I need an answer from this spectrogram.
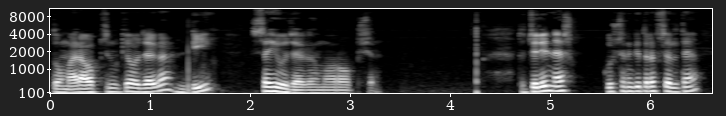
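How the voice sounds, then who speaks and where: Sharing his screen, a young exam coaching tutor goes through test answers in an easy, chatty, repetitive way, often saying "ठीक है" and checking in. He mixes English terms into his Hindi, and his slightly high, a little mellow voice sounds expressive and brisk.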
